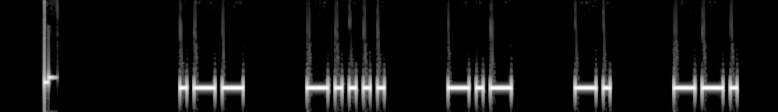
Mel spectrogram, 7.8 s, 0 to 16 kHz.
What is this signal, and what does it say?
Morse code, heard as a keyed tone, about 17 wpm, spaced as for 10 wpm, 700 Hz. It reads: W6KNG
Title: USA Call Signs - 3x Character Spacing - 17wpm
